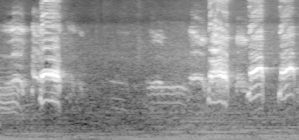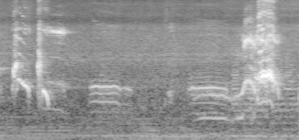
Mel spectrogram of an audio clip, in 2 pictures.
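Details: White-crested laughingthrush, a freshly caught wild bird now caged as an ornamental songbird, uttering loud harsh squawks in short separated bursts with quiet gaps between.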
